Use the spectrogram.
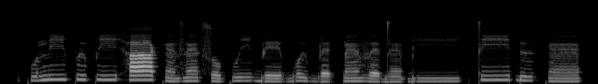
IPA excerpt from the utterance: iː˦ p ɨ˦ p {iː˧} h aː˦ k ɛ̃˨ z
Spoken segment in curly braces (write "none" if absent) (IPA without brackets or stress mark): iː˦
